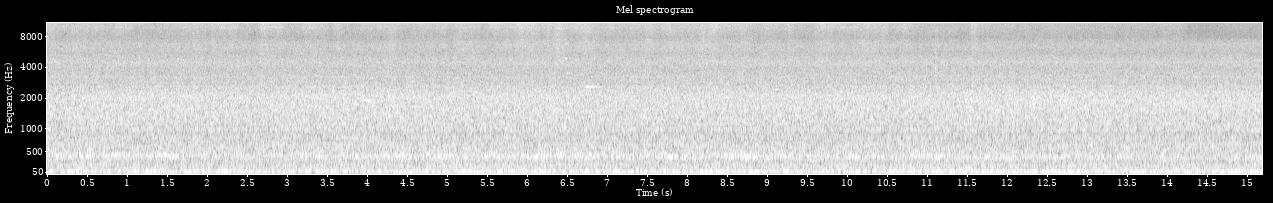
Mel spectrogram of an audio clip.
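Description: Steady low rumble of a MARC commuter train running at speed, heard from inside a passenger car.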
